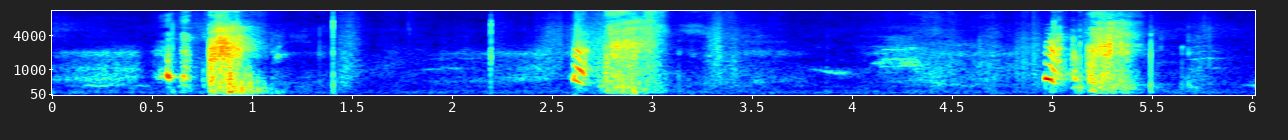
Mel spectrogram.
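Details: Three loud, wet, uncovered sneezes, each preceded by a short intake of breath.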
